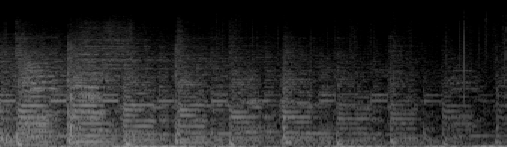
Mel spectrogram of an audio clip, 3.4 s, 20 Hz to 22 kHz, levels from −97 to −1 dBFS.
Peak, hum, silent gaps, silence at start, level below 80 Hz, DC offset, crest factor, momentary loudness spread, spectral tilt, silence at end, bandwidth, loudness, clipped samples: -32 dBFS; none; none; 0 s; -60 dBFS; under 0.1%; 16 dB; 13 LU; -5 dB/octave; 0 s; 15 kHz; -50 LUFS; under 0.1%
